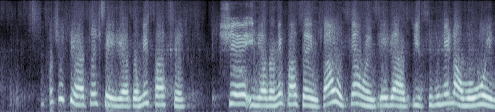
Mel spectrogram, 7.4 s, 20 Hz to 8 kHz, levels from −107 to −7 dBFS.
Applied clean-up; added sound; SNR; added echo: neural separator model SepFormer DNS4.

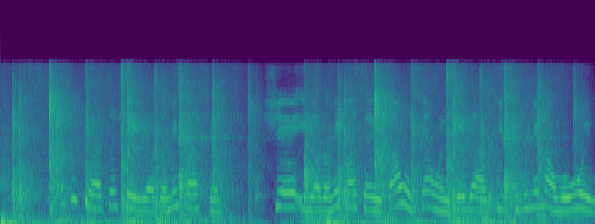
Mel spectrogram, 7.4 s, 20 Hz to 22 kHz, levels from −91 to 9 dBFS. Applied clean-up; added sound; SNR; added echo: none; Walk, footsteps; 0 dB; none.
